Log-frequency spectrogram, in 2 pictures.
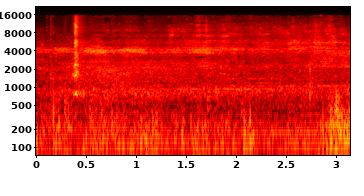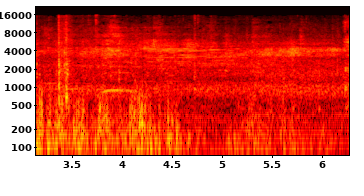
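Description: Skateboard wheels rolling on concrete with a steady rumble, and sharp clacks of boards striking the concrete about half a second in and again around three and a half seconds.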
